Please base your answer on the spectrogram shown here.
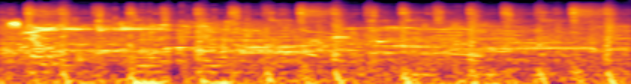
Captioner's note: audience cheering and applauding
